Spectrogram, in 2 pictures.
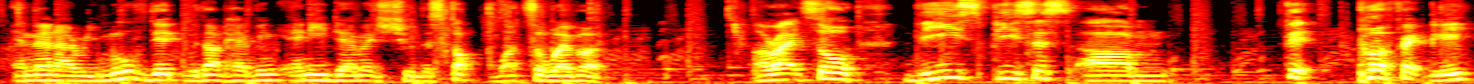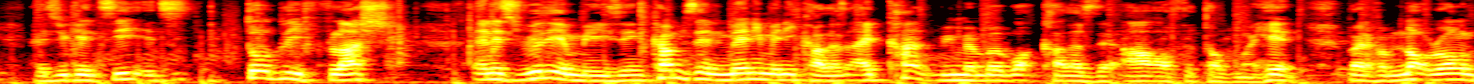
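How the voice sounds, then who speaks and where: A young Singaporean man hosts a toy blaster review channel, filming a casual product review vlog seated at a desk in a small indoor room. His slightly high, fairly bright voice is chatty and upbeat, repeating "really, really," with faint music underneath on a desk camera.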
